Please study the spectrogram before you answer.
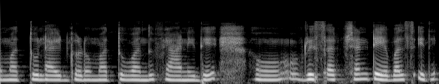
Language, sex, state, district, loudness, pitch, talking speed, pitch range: Kannada, female, Karnataka, Bidar, -17 LUFS, 215 Hz, 150 wpm, 205-235 Hz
